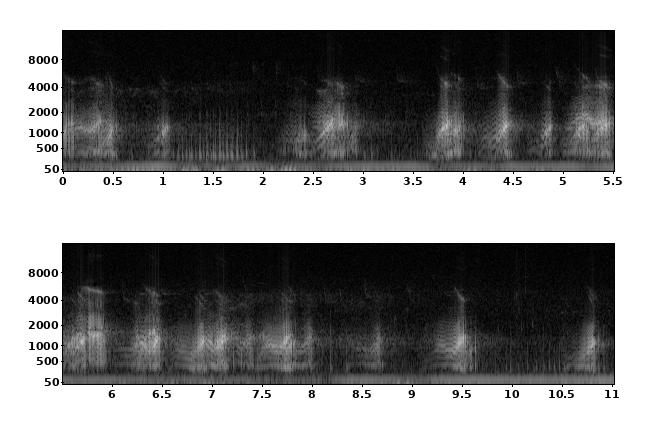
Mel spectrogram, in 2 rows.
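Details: Dense frog chorus at a wild forest pond, recorded with an iPhone 14 Pro and Shure MV88+: many overlapping harsh croaks in uneven clusters, busiest in the middle, with short pauses and a steady low hum beneath.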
